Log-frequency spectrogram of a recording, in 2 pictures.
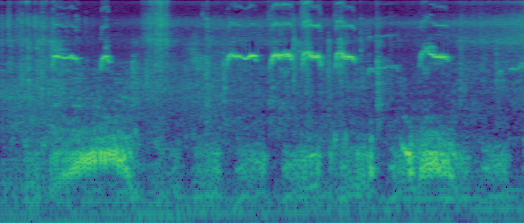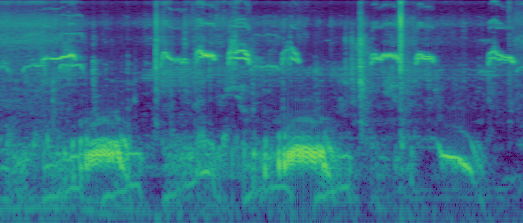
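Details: Several pigeons coo almost nonstop in a throaty, rolling chorus of rising-and-falling phrases, with frequent short high chirps of other small birds and a faint low hum.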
